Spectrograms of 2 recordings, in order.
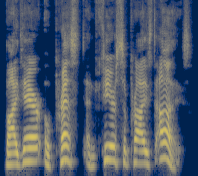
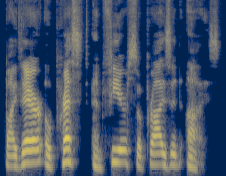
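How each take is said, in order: First: The line is said with nine syllables. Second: The line is said with ten syllables. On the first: The speaker calls it wrong. "Only four feet again" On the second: The speaker calls it right. "If we elide the first ed, that is, don't pronounce it as a syllable, and pronounce the second as a syllable, we get it right"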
